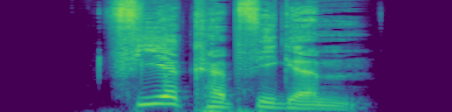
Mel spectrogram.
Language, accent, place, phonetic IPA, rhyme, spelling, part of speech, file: German, Germany, Berlin, [ˈfiːɐ̯ˌkœp͡fɪɡəm], -iːɐ̯kœp͡fɪɡəm, vierköpfigem, adjective, De-vierköpfigem.ogg
- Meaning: strong dative masculine/neuter singular of vierköpfig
